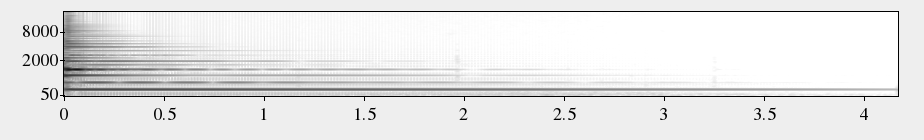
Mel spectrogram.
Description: BAGLAMA E05R; E-MU Producer Series Vol. 7 – Old World Instruments

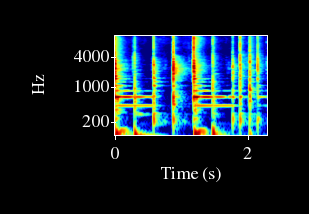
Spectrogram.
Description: tablas, Indian Traditions; USB Soundscan vol.45; AKAI

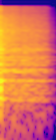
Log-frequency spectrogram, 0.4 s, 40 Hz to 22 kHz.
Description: WOLF GATED, Ensoniq ZR-76

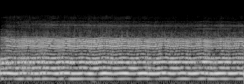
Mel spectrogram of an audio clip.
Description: CHOR, Propeller Island Legendary M400

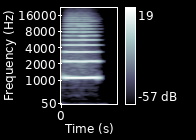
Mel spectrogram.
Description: Trumpet C#1; Miroslav Vitous - Solo Instruments VOL-1

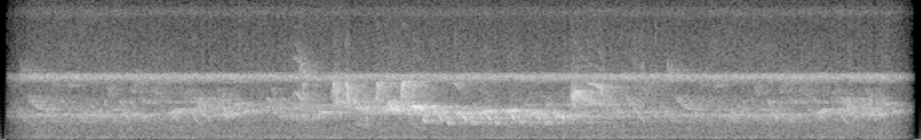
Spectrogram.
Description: Nature, In D Jungle; X-Static Goldmine

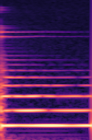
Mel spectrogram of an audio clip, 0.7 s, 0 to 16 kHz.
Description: DPF G3, ELECTRIC PF, Piano; ELECTRIC PF#1

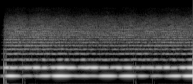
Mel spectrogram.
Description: STRING SOFTS; Pro-Rec - Synthsonic; Z1 PADS

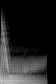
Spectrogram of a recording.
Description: Justice Bass, Old Skool House; Big Fish Audio; OSH Bass

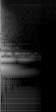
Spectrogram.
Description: Latin Drums, E-MU Pro-Cussion; drum machine

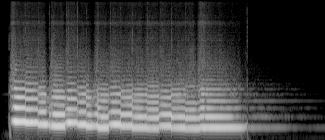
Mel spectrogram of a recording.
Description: Soul Plate Flute

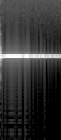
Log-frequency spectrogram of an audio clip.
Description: Electric Pianos; Wizoo Electric Pianos

